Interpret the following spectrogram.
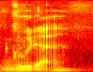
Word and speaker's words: Gouda: I mean, Gouda cheese, or how you pronounce it, Gouda.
